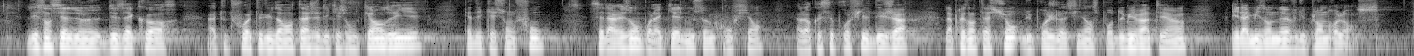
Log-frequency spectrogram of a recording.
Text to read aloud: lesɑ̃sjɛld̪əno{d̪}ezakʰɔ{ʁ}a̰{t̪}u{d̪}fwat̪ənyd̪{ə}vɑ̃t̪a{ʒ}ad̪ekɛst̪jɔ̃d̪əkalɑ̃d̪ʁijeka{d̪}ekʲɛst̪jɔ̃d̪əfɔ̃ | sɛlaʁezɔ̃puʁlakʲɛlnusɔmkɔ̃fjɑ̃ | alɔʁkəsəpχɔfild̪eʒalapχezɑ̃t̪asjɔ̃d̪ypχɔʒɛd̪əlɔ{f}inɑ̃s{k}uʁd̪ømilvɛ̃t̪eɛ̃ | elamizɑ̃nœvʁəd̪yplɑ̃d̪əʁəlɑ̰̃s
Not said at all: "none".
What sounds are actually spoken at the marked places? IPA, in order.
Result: d̪, ʁ, t̪, t̪, a, ʒ, d̪, f, p

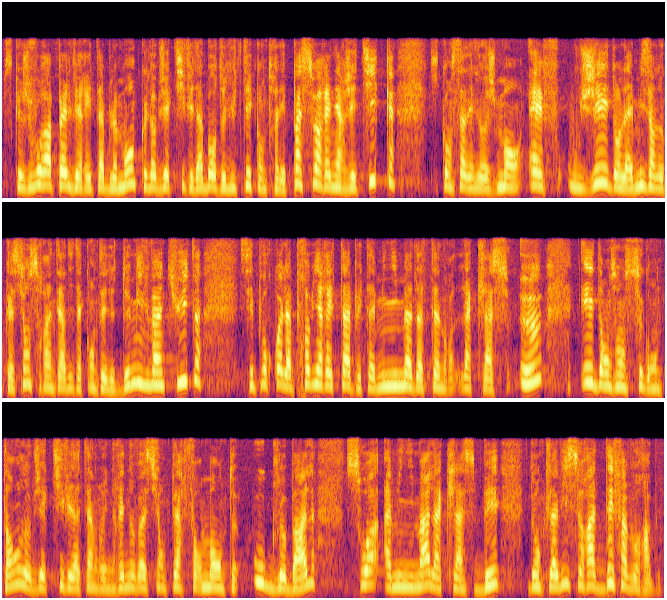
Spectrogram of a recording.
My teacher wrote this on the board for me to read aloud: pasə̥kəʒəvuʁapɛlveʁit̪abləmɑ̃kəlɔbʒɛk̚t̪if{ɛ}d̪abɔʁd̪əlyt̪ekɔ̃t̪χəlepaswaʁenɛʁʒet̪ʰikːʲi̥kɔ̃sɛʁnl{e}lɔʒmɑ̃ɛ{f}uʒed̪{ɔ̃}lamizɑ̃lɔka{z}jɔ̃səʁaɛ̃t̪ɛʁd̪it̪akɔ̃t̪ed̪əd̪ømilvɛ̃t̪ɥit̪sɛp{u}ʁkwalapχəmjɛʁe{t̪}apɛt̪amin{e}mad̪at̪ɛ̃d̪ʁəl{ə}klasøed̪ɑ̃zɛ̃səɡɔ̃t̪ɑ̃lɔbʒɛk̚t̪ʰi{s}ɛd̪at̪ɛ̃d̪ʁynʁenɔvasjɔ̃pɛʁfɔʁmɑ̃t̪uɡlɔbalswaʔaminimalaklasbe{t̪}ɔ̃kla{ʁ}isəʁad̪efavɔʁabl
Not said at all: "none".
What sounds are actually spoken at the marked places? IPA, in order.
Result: ɛ, e, f, ɔ̃, s, u, t̪, i, a, f, d̪, v

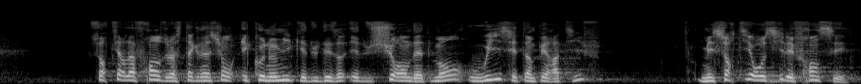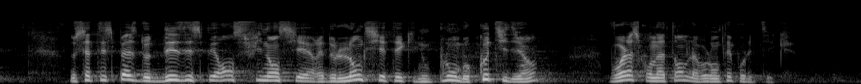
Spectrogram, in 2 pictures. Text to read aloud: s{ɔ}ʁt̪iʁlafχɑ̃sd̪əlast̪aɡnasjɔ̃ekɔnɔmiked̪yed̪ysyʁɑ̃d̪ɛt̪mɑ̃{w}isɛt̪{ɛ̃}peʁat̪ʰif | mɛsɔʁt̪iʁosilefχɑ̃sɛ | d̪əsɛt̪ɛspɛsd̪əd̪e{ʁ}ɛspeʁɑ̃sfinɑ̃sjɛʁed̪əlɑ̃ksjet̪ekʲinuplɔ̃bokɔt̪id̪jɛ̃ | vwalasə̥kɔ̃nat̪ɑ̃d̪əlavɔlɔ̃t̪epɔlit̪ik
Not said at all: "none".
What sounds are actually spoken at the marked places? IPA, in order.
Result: ɔ, w, ɛ̃, z

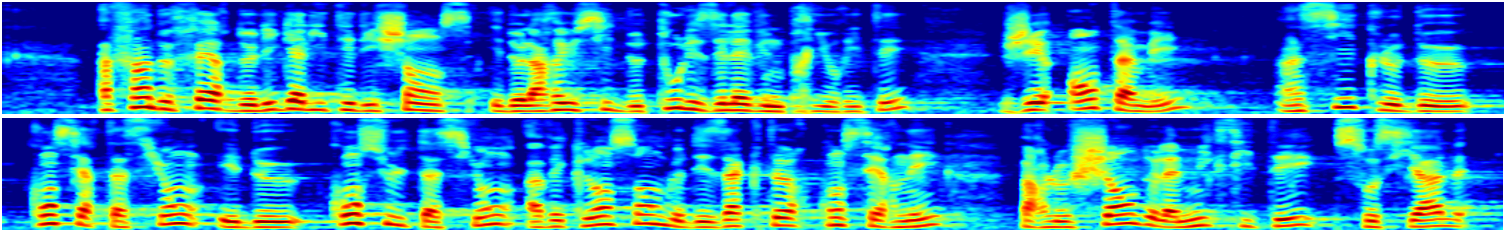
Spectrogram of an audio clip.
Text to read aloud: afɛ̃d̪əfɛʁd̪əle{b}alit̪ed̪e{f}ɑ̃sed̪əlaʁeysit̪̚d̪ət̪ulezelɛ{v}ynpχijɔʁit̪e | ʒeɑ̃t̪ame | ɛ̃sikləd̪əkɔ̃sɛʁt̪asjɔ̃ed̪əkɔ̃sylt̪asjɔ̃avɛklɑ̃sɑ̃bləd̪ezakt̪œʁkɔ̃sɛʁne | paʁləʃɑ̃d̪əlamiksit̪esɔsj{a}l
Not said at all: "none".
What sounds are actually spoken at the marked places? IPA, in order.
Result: ɡ, ʃ, v, a

